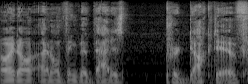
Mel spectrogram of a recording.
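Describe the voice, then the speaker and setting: Very deep, low-pitched male voice with ordinary pitch variation, at a fairly quick pace, on a very clean recording with a silent background. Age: 30s. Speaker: tech company executive and podcast co-host. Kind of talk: casual podcast conversation.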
